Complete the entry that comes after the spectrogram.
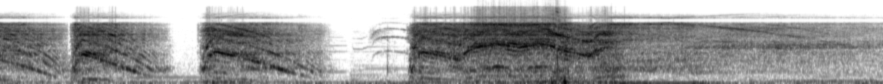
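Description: Electric drill boring through a wooden slat into an aluminium chair-frame tube with a bit for wood and aluminium. It runs in three short bursts and then one longer run of about five seconds, the motor's whine dropping in pitch within each burst.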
